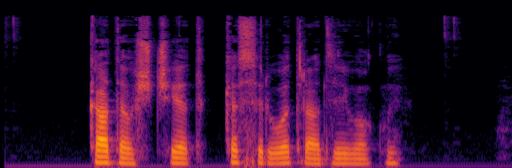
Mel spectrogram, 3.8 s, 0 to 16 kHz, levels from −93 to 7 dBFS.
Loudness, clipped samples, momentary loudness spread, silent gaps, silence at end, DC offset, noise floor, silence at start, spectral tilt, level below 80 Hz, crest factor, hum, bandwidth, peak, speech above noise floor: -24 LUFS; under 0.1%; 16 LU; none; 0.85 s; under 0.1%; -62 dBFS; 0.65 s; -6 dB/octave; -54 dBFS; 24 dB; 50 Hz at -55 dBFS; 11.5 kHz; 0 dBFS; 39 dB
